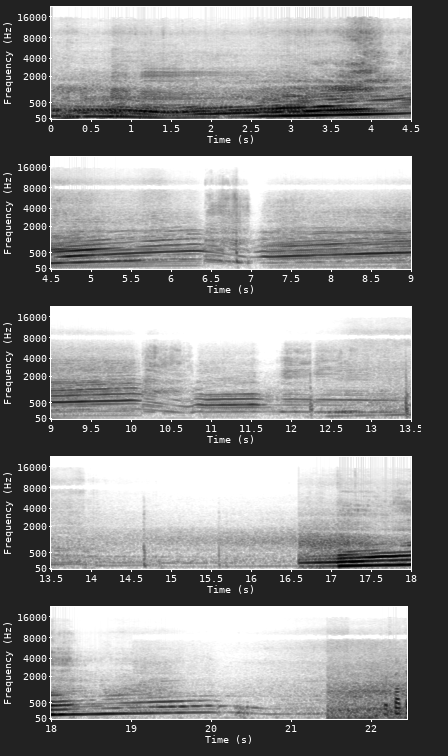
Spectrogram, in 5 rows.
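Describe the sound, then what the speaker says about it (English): A Ferrari F12 Berlinetta engine revs hard several times, rising and falling in sharp bursts, loud and close, with pauses of idling between, at a Cape Town car meet. "this absolutely stunning Ferrari F12 Berlinetta over here, pulling up as some guys are leaving"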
